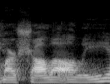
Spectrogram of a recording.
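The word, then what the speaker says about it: Mahershala Ali: And Marshala Ali, I believe is how you say his name.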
